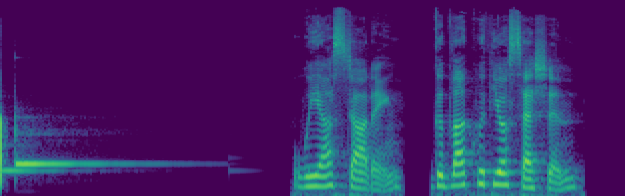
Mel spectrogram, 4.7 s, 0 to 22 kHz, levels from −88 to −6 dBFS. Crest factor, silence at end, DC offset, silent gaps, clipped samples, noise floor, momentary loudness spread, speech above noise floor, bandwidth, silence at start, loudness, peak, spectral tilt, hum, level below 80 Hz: 26 dB; 0.35 s; under 0.1%; none; under 0.1%; -74 dBFS; 16 LU; 47 dB; 19 kHz; 0 s; -28 LUFS; -2 dBFS; -3.5 dB/octave; none; -58 dBFS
